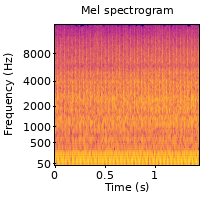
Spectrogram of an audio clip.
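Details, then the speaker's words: VAZ (Zhiguli) engine with slime toys packed into it: heavy, steady knock beating in time with the idle, loud and low over the engine note; starts easily, knock still present, engine straining slightly. "А нет, стук есть, стук есть. Хороший такой стук."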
